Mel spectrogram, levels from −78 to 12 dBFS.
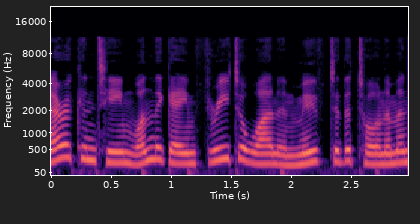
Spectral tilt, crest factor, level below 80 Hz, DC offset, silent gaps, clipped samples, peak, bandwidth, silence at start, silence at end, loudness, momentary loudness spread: -5.5 dB/octave; 14 dB; -52 dBFS; under 0.1%; none; under 0.1%; -6 dBFS; 12 kHz; 0 s; 0 s; -19 LUFS; 2 LU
